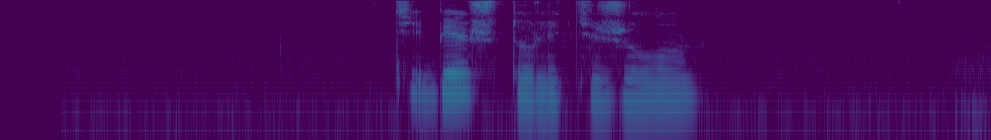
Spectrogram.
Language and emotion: Russian, sad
